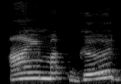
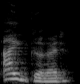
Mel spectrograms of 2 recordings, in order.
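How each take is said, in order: First: The M sound after 'I' is clearly pronounced. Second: The M sound after 'I' is left out. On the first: The speaker calls it right. "sound out that letter M at the end" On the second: The speaker calls it wrong. "And that's incorrect"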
